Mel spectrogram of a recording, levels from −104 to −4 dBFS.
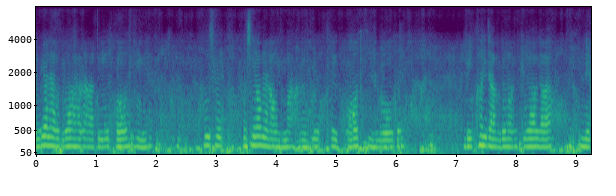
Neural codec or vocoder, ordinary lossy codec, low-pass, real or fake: codec, 16 kHz, 1 kbps, FreqCodec, smaller model; none; none; fake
